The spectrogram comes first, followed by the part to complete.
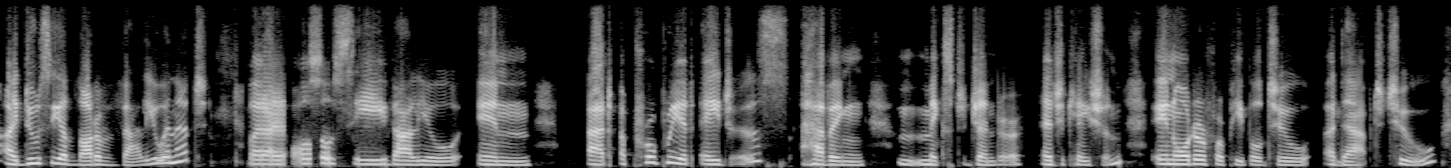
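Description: A woman's voice: medium pitch, bright, forceful tone, no room sound. A middle-aged woman from Pakistan, a guest in an interview, speaking thoughtfully with many fillers and restarts and often ending her points with "right?". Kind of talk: reflective conversational interview.

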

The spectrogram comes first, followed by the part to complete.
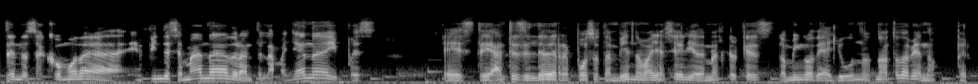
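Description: A man hosting a casual podcast conversation, talking in a halting way with many restarts and fillers. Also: fairly low pitch, sharp tone, soft background music. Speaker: podcast host.

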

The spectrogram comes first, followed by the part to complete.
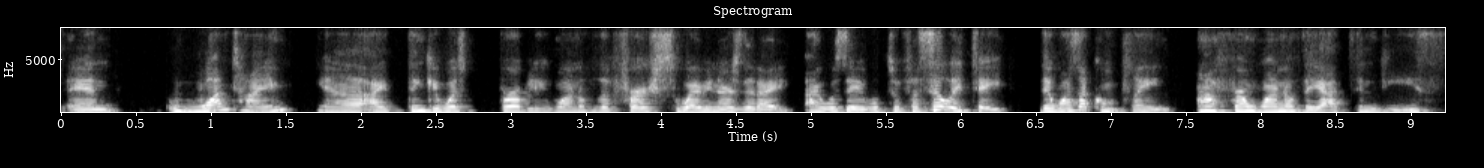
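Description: The recording is a little muffled and lo-fi. A middle-aged woman speaks English as a second language, with a non-native accent. She talks in an earnest, appreciative way, like a guest reflecting in an interview. Her pitch sits in an ordinary female range. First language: not English. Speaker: interview guest, produce industry science manager.

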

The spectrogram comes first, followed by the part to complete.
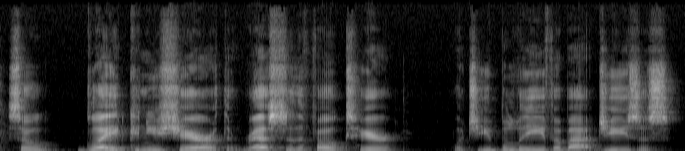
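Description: A man voices a kindly, devout young farmer husband who talks calmly and sincerely. His tone stays at a mid pitch with some grit. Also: normal speed, creaky, lightly acted.

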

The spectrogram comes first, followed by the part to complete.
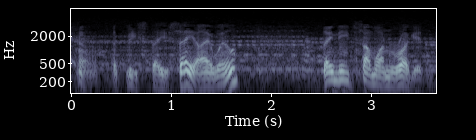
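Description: Seeking a self-satisfied smooth-talking newsman for radio drama, deep and very animated in delivery. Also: normal speed. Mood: boastful. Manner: suave, self-satisfied, condescending. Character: smooth, boastful, flirtatious New York television reporter. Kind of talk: 1970s radio drama acting. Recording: tinny vintage radio broadcast, music.

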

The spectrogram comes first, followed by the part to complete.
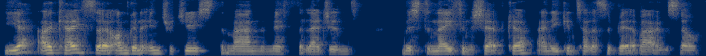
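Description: Male co-host, husky mid voice, relaxed and rambling. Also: mid-range voice, a little fast. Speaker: screenwriter co-host. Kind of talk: casual podcast interview.

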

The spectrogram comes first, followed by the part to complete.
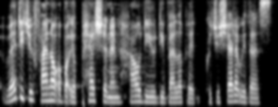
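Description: A woman hosting a podcast interview in a formal, courteous way, deliberate and effusive with her compliments. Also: low-pitched, darkish tone, no echo, studio quality. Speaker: podcast host.

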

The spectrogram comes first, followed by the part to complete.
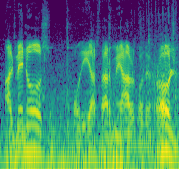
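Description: An actor playing a rough, mutinous pirate in a radio drama, snarling, taunting and excitable. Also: male voice, mid-range voice, a little slow, over music. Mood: sullen taunting. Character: rough, hot-tempered, mutinous male pirate. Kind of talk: Spanish radio drama acting.

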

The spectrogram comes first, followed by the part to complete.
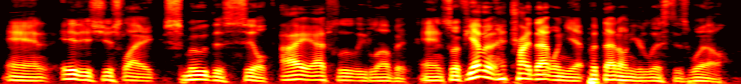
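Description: A chatty man hosting an interview show, relaxed and friendly in his pitch. His voice sits a bit low, and he talks in a loose, rambling flow. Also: normal speed, hardly any pauses, no echo. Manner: easygoing, chatty, promotional. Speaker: podcast host. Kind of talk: casual interview chat.

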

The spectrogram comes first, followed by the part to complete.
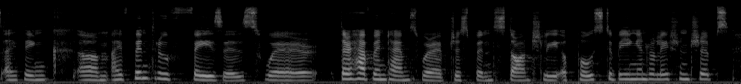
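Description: Late twenties woman guest, calm reflective chat. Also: medium pitch. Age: 20s. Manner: reflective, measured. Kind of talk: casual chat.

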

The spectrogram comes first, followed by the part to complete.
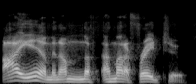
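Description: A man's voice: mid-range voice, lively intonation, fairly quick, fairly bright tone, no room sound, studio quality. A man in his forties hosting a podcast, telling stories in an earnest, rambling, casual way. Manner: earnest, storytelling, repeats himself. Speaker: podcast host.

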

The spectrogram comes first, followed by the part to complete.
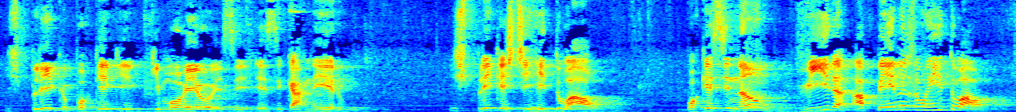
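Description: Preacher, male, bright forceful voice, chatty storytelling sermon, long church reverb. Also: fairly high pitch, lively intonation, slow pace, slight background noise. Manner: conversational storytelling, frequent rhetorical "né?". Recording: echoey church hall with faint ambience.

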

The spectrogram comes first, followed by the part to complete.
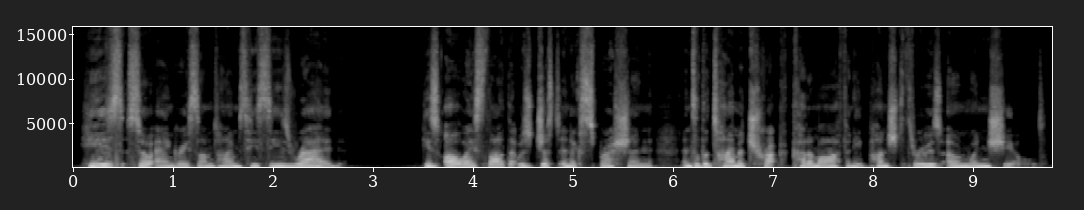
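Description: A woman reading a short story in an expressive, scripted narration style. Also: a little high, normal speed, no echo, studio quality. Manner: expressive, acts out dialogue.

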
